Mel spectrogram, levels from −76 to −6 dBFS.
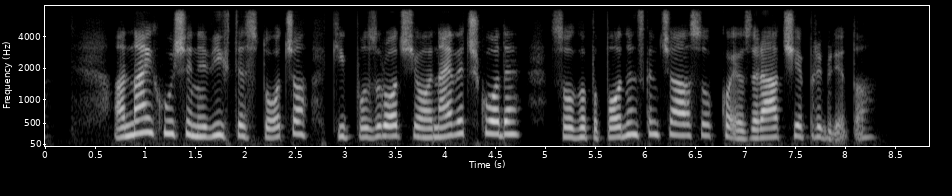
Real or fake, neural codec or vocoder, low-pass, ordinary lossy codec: fake; codec, 16 kHz, about 1 kbps, DyCAST, with the encoder's durations; 7.2 kHz; none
